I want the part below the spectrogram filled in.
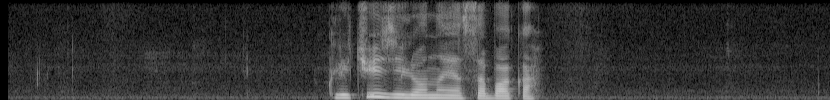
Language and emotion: Russian, positive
